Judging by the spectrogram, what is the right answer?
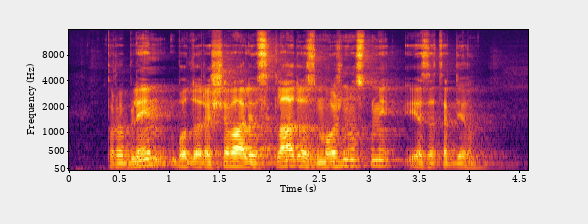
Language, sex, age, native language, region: Slovenian, male, 30-49, Slovenian, Savinja region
